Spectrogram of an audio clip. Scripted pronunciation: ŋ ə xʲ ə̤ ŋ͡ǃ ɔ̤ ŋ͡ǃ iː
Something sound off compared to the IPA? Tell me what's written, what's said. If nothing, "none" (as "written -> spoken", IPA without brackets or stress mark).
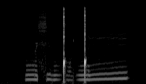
none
